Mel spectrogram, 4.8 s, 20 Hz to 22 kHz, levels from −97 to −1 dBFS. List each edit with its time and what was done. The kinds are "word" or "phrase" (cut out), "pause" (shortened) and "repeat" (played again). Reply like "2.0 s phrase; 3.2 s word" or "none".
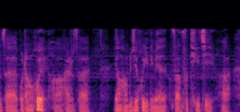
none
